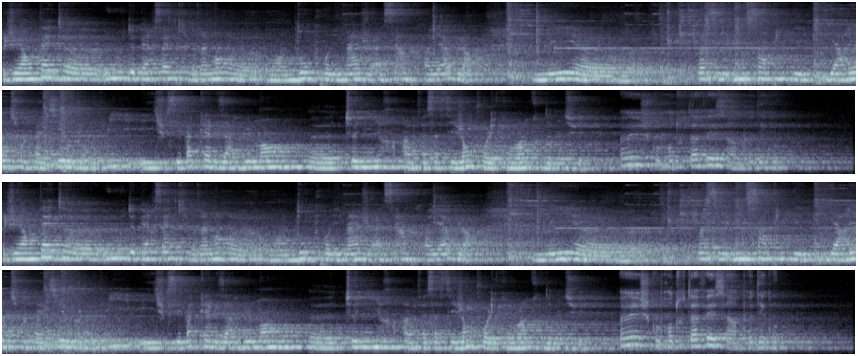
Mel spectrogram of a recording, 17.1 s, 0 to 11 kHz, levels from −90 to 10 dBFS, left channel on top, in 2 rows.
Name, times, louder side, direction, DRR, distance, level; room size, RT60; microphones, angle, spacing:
voice 1, 0.0-6.7 7.0-14.4, left 1 dB, 15° left, -2 dB, 0.5 m, -18 dB
sound 1, 1.6-9.6, equal, 90° left, 1.5 m, -32 dB
voice 2, 14.7-16.3, right 2 dB, 60° right, 6 dB, 0.6 m, -23 dB
11.5 x 5.3 x 6.3 m, 2.8 s
head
